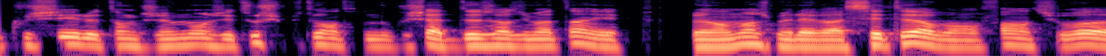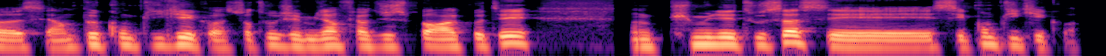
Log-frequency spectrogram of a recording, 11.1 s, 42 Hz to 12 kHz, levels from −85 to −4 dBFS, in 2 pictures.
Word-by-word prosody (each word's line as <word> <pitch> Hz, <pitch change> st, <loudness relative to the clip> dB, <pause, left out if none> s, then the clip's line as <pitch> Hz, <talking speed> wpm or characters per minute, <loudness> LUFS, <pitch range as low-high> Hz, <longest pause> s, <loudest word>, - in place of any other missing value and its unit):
coucher, 135 Hz, +4 st, -1 dB
le 130 Hz, -, +2 dB
temps 125 Hz, 0 st, -4 dB
que 110 Hz, -, -9 dB
je 120 Hz, -, -6 dB
mange 130 Hz, -1 st, -2 dB
et 120 Hz, -, -1 dB
tout, 170 Hz, -, -3 dB
je -, -, -5 dB
suis -, -, -15 dB
plutôt 145 Hz, -, -4 dB
en 130 Hz, -, -1 dB
train 115 Hz, -, -15 dB
de 115 Hz, -, -6 dB
me 115 Hz, -, -6 dB
coucher 115 Hz, +1 st, -2 dB
à -, -, +3 dB
2:00 125 Hz, +4 st, 0 dB
et 115 Hz, -4 st, -2 dB, 0.3 s
le 115 Hz, -, +3 dB
lendemain 120 Hz, +6 st, +3 dB
je 125 Hz, -, -7 dB
me 115 Hz, -, +1 dB
lève 110 Hz, -1 st, +3 dB
à 110 Hz, -1 st, +3 dB
7:00, 140 Hz, +3 st, +4 dB
bon, 110 Hz, -1 st, -1 dB
enfin 125 Hz, +5 st, -3 dB
tu 115 Hz, -, -12 dB
vois 125 Hz, -3 st, +4 dB
heu, -, -, +2 dB
c'est 105 Hz, -1 st, -8 dB
un 105 Hz, -, -4 dB
peu 135 Hz, +4 st, 0 dB
compliqué, 130 Hz, 0 st, -1 dB
quoi. 105 Hz, -, -4 dB
Surtout 130 Hz, +7 st, -7 dB
que 125 Hz, -, -4 dB
j'aime 120 Hz, -2 st, -2 dB
bien 125 Hz, +3 st, +2 dB
faire 120 Hz, 0 st, -2 dB
du 115 Hz, +1 st, -6 dB
sport 115 Hz, 0 st, +2 dB
à 115 Hz, -, +4 dB
côté, 145 Hz, +6 st, +2 dB, 0.5 s
donc 115 Hz, -1 st, -5 dB
cumuler 140 Hz, 0 st, +2 dB
tout 135 Hz, 0 st, -6 dB
ça 170 Hz, +6 st, +6 dB
c'est 110 Hz, -8 st, +1 dB
c'est 105 Hz, 0 st, -5 dB
compliqué, 125 Hz, -4 st, -5 dB
quoi. -, -, -24 dB
120 Hz, 285 wpm, -22 LUFS, 115-135 Hz, 0.5 s, ça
